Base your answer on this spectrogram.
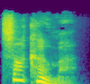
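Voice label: "sarcoma", British English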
